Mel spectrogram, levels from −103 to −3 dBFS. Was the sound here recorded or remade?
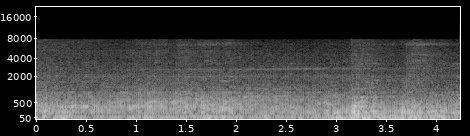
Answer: remade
